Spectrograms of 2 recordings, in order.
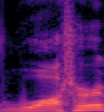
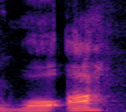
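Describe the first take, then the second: First: The middle T is clearly pronounced. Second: The middle T is dropped, Cockney-style.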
